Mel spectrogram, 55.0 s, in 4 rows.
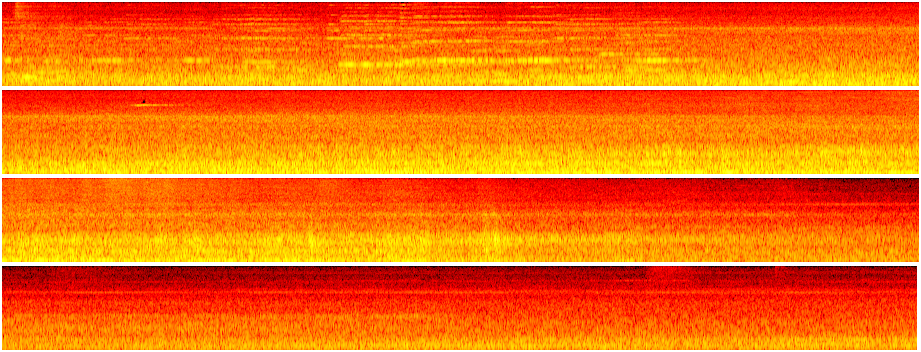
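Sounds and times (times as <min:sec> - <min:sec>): high-speed train running noise: 0:00.0 - 0:55.0.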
